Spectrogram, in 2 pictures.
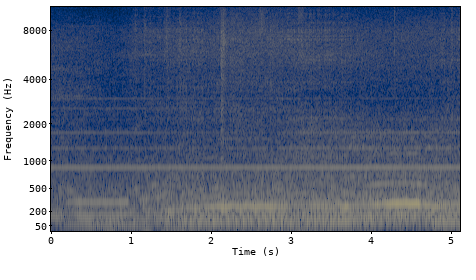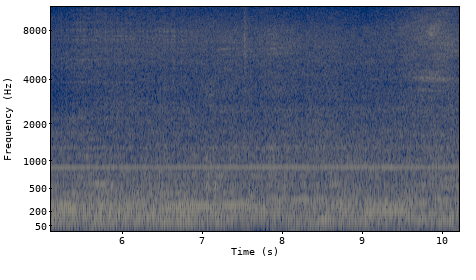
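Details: GAL EN39 bus on route 89: steady high whine inside the cabin over the drive drone, with a lower hum that swells and fades; source unclear, possibly battery, electronics or A/C.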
